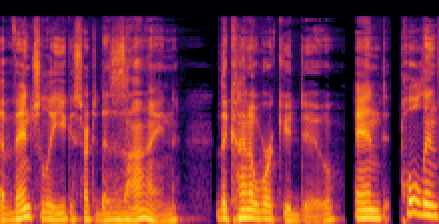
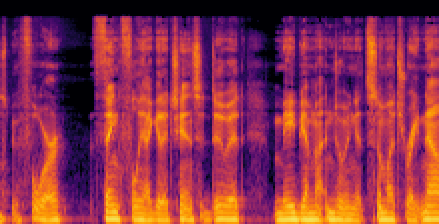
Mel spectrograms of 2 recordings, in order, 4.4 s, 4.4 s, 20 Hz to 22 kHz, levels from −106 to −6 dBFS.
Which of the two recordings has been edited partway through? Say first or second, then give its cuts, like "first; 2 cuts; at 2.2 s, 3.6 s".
first; 2 cuts; at 2.0 s, 3.5 s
